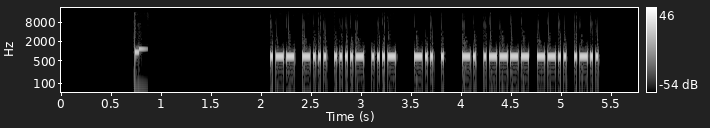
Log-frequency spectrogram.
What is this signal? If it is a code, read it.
Morse code, heard as a keyed tone, about 42 wpm, 700 Hz. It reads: WB4V DE N1ZL
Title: USA Callsign DE Callsign - 4 Characters - 45wpm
